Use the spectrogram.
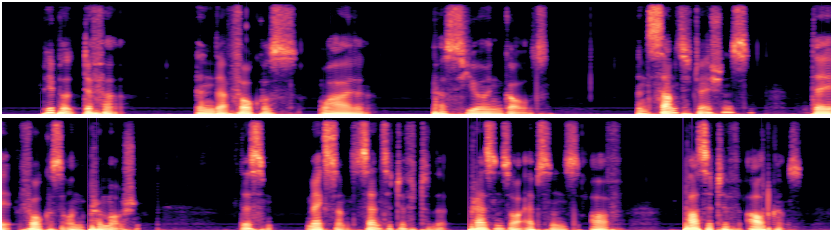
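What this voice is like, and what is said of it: German-accented English. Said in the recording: “the only psychology podcast in the world in English with a German accent”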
